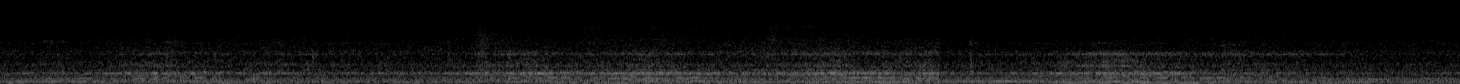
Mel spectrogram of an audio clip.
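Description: A quiet, steady mechanical hum with a few fixed tones, swelling and easing slightly in level a few times.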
